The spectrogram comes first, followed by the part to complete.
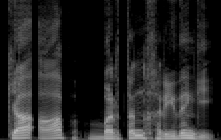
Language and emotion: Urdu, neutral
